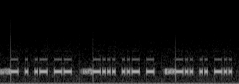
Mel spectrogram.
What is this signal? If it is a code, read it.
Morse code, heard as a keyed tone, about 51 wpm, 600 Hz, with radio noise. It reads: TEAM BUT DID
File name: archived / CRSnet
